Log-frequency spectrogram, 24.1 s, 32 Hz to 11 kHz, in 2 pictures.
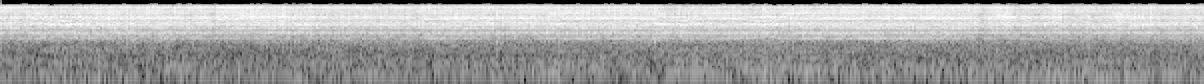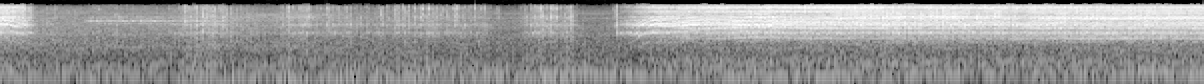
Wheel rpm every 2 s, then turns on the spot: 190, 200, 200, 200, 200, 200, 50, 20, 20, 120, 200, 200.
12-18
